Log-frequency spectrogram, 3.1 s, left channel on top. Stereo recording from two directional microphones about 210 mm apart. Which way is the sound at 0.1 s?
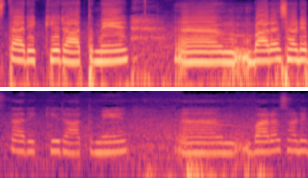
50° left (ahead or behind).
